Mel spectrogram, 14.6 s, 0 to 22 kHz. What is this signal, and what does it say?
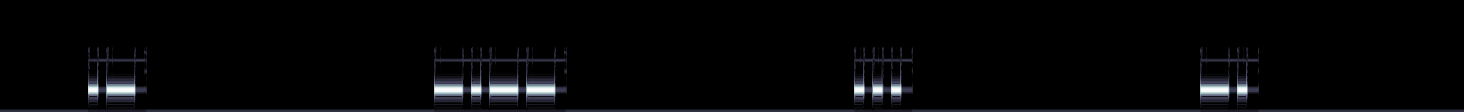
Morse code, heard as a keyed tone, about 13 wpm, spaced as for 3 wpm, 800 Hz. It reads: AYSN
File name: hamdata / L05-EX01-SVY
